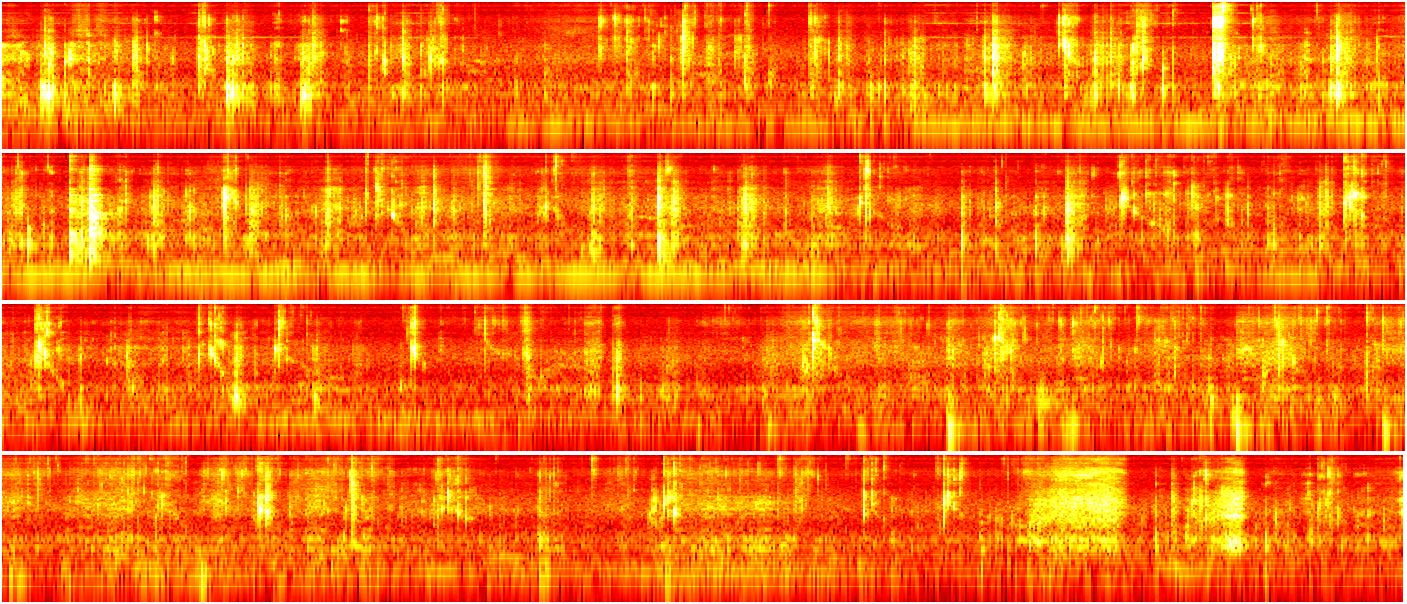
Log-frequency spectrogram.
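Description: Close-miked eating of chicken curry and rice by hand: chewing and biting, with many sharp irregular mouth clicks and crunches.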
